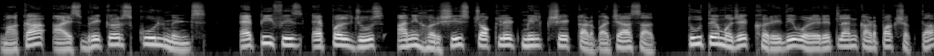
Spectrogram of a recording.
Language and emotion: Goan Konkani, neutral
